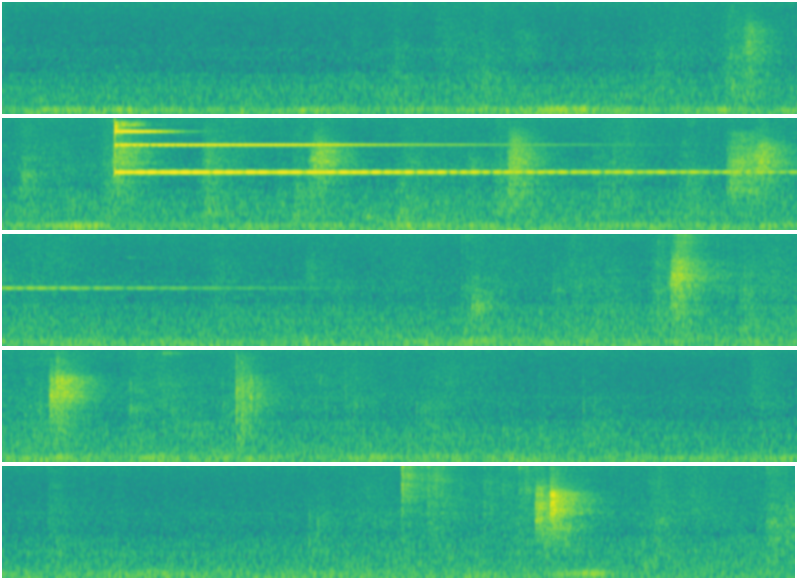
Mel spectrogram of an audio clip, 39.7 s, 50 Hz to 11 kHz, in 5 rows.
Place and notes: St Mary's, Whitchurch-on-Thames - Meditation in St Mary's Church
A fifteen minute meditation at St Mary's Church in Whitchurch. Recorded on a SD788T with a matched pair of Sennheiser 8020's either side of a Jecklin Disk.
22 June 2017, 13:00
